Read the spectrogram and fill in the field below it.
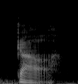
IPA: kaða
